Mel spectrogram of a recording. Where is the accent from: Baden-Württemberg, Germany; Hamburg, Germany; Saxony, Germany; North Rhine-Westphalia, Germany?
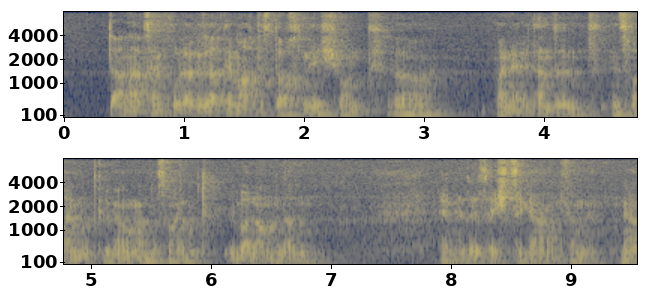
North Rhine-Westphalia, Germany; Neuss; born there; Also, muss ich jetzt sagen, wo ich geboren bin? Das ist in Neuss am Rhein.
